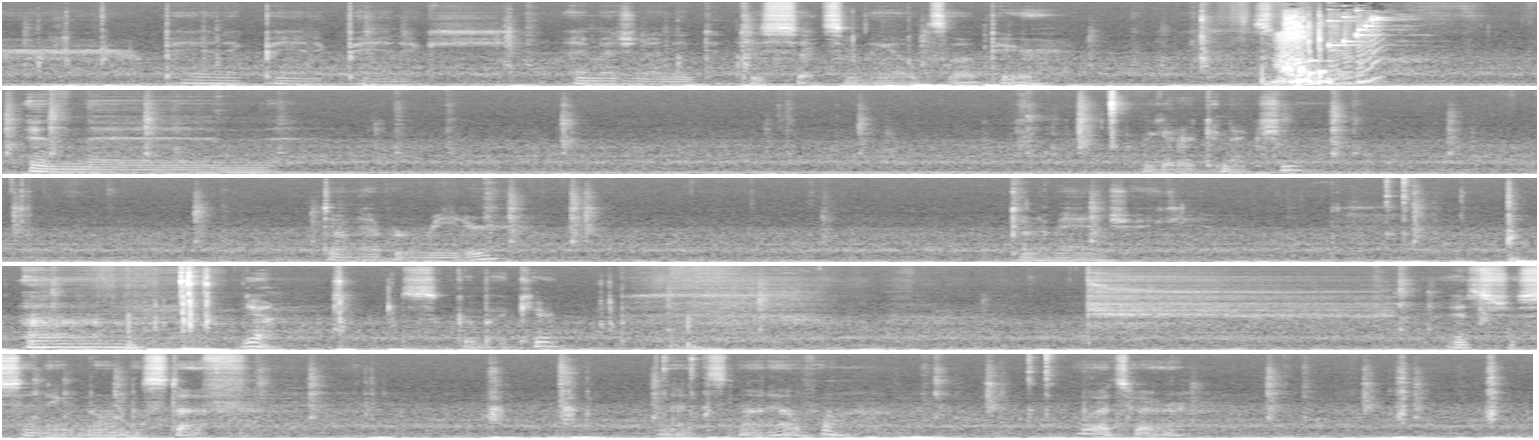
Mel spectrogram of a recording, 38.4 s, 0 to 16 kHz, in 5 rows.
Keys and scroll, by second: 24.0 alt+Tab.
